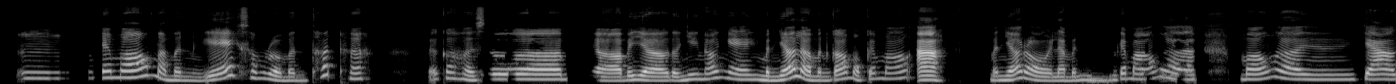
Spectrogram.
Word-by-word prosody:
Ừm, 280 0 -9 0.5
cái 305 0 +1
món 320 +5 +2
mà - - -1
mình 185 -4 -4
ghét 220 - +1 0.2
xong 290 -3 -6
rồi 210 -7 +1
mình 175 0 -6
thích 425 +4 -3
hả? 265 0 -8 0.6
Để - - -9
coi 285 -2 -5
hồi 215 -7 -2
xưa 240 +4 -2 0.9
giờ 175 -2 +2
bây 200 +4 -1
giờ 180 -3 +5
tự 180 - +1
nhiên 225 +6 -3
nói 265 +5 -2
ngang, 225 -8 -2
mình 190 -2 +1
nhớ 220 - +5
là 270 - +3
mình 185 -1 -5
có 235 +5 +1
một 205 -9 -4
cái - - -6
món 275 +3 -6
à, 205 -1 +9 0.4
mình 195 0 -4
nhớ 210 +7 +2
rồi 195 - 0
là 180 0 -1
mình 185 0 -5
cái 260 - -1
món, 250 +2 -3
ơ, 245 -9 -3 0.5
món, 240 +6 0
ơ, 270 -8 +1 0.6
chao 235 -2 +3
230 Hz, 180 wpm, -23 LUFS, 195-275 Hz, 0.9 s, à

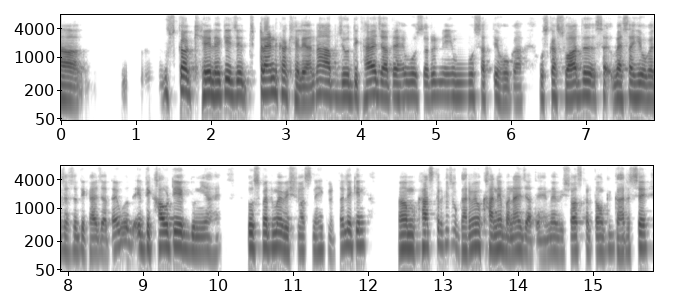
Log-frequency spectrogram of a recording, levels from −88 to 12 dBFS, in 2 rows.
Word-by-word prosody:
अ, 125 -3 -2 0.5
उसका 190 +3 +4
खेल 165 0 +5
है 155 - +6
कि 170 +2 +5
जि 160 +1 +2
ज 160 +2 -10
ट्रेंड 175 0 +6
का 170 - +3
खेल 130 -6 -1
है, - - +5
है 120 - -2
ना? 165 +1 +2
अब 155 0 +1
जो 150 0 +1
दिखाया 150 +3 +5
जाता 145 0 +3
है, 145 - -4
वो 150 0 0
ज़रूरी 145 +2 -3
नहीं 150 -1 -3
है, 150 - -3 0.2
वो 150 - 0
सत्य 145 0 -4
होगा। 120 +1 -5 0.2
उसका 135 +3 -1
स्वाद 145 +1 +4 0.2
स - - -2
वैसा 140 +2 +2
ही 145 0 +1
होगा, 135 -2 +2
जैसे 125 +1 -7
दिखाया 120 -1 -4
जाता 115 - -3
है। - - -2
वो 100 - -5
ए 150 - +1
दिखावटी 155 +2 +2
एक 145 -3 +2
दुनिया 125 -1 -4
है। 120 +2 -16 0.4
तो 150 - +3
उसमें 150 0 -1
तो 150 - -3
मैं 155 -1 +1
विश्वास 130 0 -5
नहीं 130 +1 -7
करता, 120 +2 -10
लेकिन 165 +1 -2 0.5
अम, 145 0 +3
खासकर 155 +2 -1
के 175 - -12
जो 175 -2 -12
घर 130 -1 -4
में 155 +2 +1
खाने 140 +1 0
बनाए 130 +1 -1
जाते - - -4
हैं, 105 - -10
मैं 125 0 -4
विश्वास 125 +2 -3
करता 125 -1 -5
हूँ 125 - -4
कि 135 - -12
घर 125 -2 -5
से 150 - +3
145 Hz, 250 wpm, -24 LUFS, 130-155 Hz, 0.5 s, है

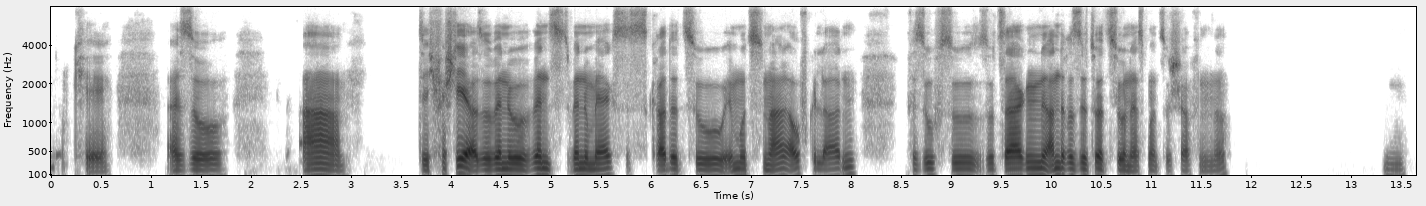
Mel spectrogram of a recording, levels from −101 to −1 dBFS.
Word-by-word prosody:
Okay, - - -6 0.6
also 90 +1 -1 0.8
ah, 95 -2 +3 0.8
ich - - -2
verstehe. - - +5
Also, 95 +2 +3
wenn 95 0 +5
du 95 -3 +4
wenn‘s 100 -2 0
wenn 95 +1 +3
du 100 - +3
merkst, 95 +2 +1
es - - -9
ist - - -9
geradezu 95 0 0
emotional 100 -1 0
aufgeladen, 100 +4 -2 0.5
versuchst 100 +2 -6
du 100 0 -1
sozusagen 100 +2 +2
‘ne 105 - +4
andere 105 -1 +2
Situation 90 -2 -1
erst 80 +1 -4
mal - - -6
zu - - -11
schaffen, 85 -1 -7
ne? 85 - -8 1.6
Ja, 95 -1 -15
95 Hz, 125 wpm, -26 LUFS, 90-100 Hz, 1.6 s, verstehe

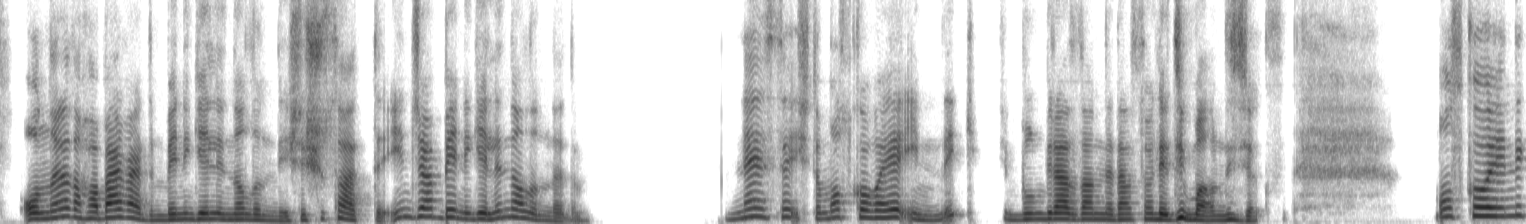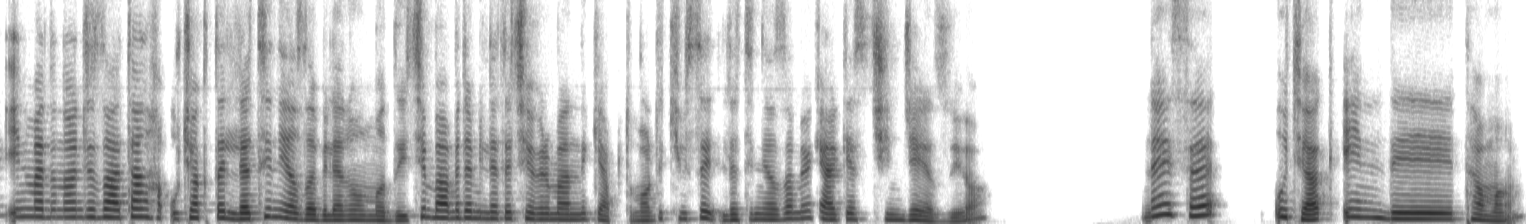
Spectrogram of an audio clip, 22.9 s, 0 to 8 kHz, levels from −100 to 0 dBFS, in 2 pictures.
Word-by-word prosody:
Onlara 235 +8 +3
da 260 - 0
haber 250 +4 +6
verdim, 175 -9 +1
"Beni 195 +1 0
gelin, 205 -1 +1
alın." 185 -4 -2
diye, 145 - -4
işte, 150 +5 -5
"Şu 215 +4 -1
saatte 195 -5 -1
ineceğim, 285 +3 -1
beni 250 -7 +1
gelin, 215 +6 0
alın." 205 - -1
dedim. 130 - -9 1.0
Neyse, 275 +6 -2
işte, - - -7
Moskova'ya 260 +2 +2
indik. 195 - -7
Şimdi 180 -3 -9
bunu, 200 0 -2
birazdan 200 -2 +4
neden 190 +1 +1
söylediğimi 195 +1 +4
anlayacaksın. 160 -1 -3 1.1
Moskova'ya 305 +2 +4
indik, 325 +2 -5
inmeden 280 -1 -1
önce 275 0 0
zaten 275 +1 +3
Ha, 250 -1 -7
uçakta 245 +3 -1
Latin 210 +7 +1
yazabilen 185 -7 +1
olmadığı 165 -3 -3
için 260 - -3
ben 250 -1 +4
bir 250 - -3
de 250 - +1
millete 225 -1 -3
çevirmenlik 200 -2 -2
yaptım 155 -3 -6
orada, 155 +6 -4
kimse 215 -3 -5
Latin 185 +1 -4
yazamıyor 215 +5 -3
ki 235 - -2
herkes 200 +1 -2
Çince 180 -3 -4
yazıyor. 135 - -5 1.2
Neyse, 350 +1 +1 0.4
uçak 195 -9 +3
indi, 215 -6 +2
tamam. 175 - -2
210 Hz, 145 wpm, -24 LUFS, 185-260 Hz, 1.2 s, haber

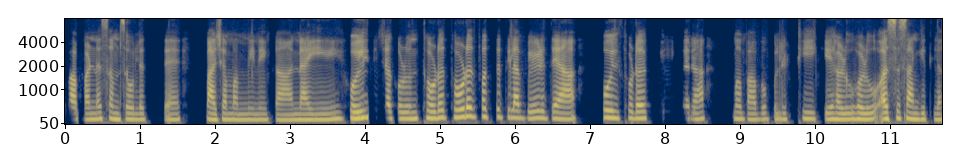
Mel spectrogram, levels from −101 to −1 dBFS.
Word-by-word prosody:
बाबांना 165 0 -1
समजवलं 165 -3 0 0.3
ते 155 - -3 0.4
माझ्या 165 0 +2
मम्मीने 155 0 -3
की, - - -18 0.3
"नाही 155 +3 0
होईल 190 +2 +5
तिच्याकडून 185 -4 -3
थोडं-थोडं 215 +4 +3
फक्त 235 -2 -3
तिला 210 -2 +2
वेळ 195 +2 0
द्या. 175 -3 +3 0.4
होईल 210 -2 +3
थोडं, 190 -1 +1 0.2
धीर 195 - -34 0.3
धरा." 170 +1 -3 0.4
मग 180 -1 -3
बाबा 160 +1 -4
बोलेले, 170 0 -6 0.2
"ठीक 180 -2 -4
आहे," 170 - -1
हळू-हळू 165 +1 +1
असं 180 +2 +8
सांगितलं. 165 -3 +4
175 Hz, 135 wpm, -23 LUFS, 165-190 Hz, 0.4 s, असं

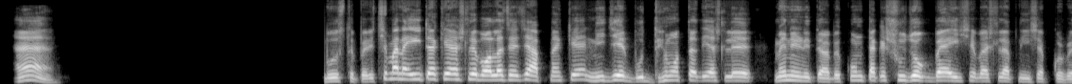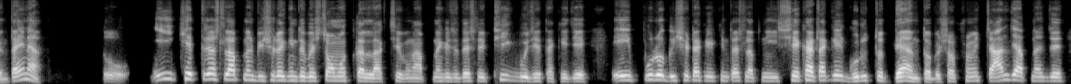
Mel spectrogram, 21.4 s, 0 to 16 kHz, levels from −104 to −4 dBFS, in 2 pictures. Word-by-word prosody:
হ্যাঁ। 100 -1 +1 2.7
বুঝতে 145 0 -2
পেরেছি। 140 - -4
মানে 240 -2 +7
এইটাকে 235 +1 +3
আসলে 225 +1 +3
বলা 200 +1 +8
যায় 200 -1 +2
যে - - +6
আপনাকে 185 +3 -3 0.2
নিজের 195 +3 +4
বুদ্ধিমত্তা 185 +5 -2
দিয়ে 180 -1 +2
আসলে 170 0 -1 0.4
মেনে 190 +1 +3
নিতে 155 - -1
হবে। 140 0 -1
কোনটাকে 185 0 -1
সুযোগ 190 -1 +5
ব্যয় 175 -1 +5
হিসেবে 155 0 -5
আসলে 155 +1 -6
আপনি 140 - -11
হিসাব 135 0 -7
করবেন, 120 -1 -6
তাই 180 +5 +3
না? - - +1 0.7
তো 435 - -7 0.5
এইক্ষেত্রে 235 -2 -1
আসলে 220 0 +1
আপনার 205 -1 -5
বিষয়টা 190 +2 -1
কিন্তু 180 0 -2
বেশ 170 - -2
চমৎকার 175 -2 0
লাগছে 140 - -4
এবং 145 0 -8
আপনাকে 155 0 -7
যদি 150 +2 -4
আসলে 155 +1 -5
ঠিক 210 -3 -6
বুঝে 155 -2 -1
থাকি 140 0 -7
যে, 145 - +2 0.4
এই 190 - +4
পুরো 210 0 +4
বিষয়টাকে 180 0 -2
কিন্তু 170 -2 -8
আসলে 165 -2 -3
আপনি 160 - -9 0.2
শেখাটাকে 190 +1 +3 0.2
গুরুত্ব 180 +2 -1 0.2
দেন। 170 -2 +6
তবে 135 0 -2
সবসময় 170 +4 -6
চান 160 +2 +4
যে - - +5
আপনার 170 -1 -7
যে 165 - +2
175 Hz, 165 wpm, -22 LUFS, 155-195 Hz, 2.7 s, বলা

